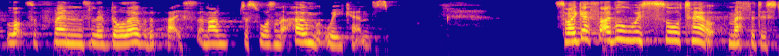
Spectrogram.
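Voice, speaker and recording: A middle-aged woman, a local preacher, giving a quiet, reflective personal testimony in church. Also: on the high side. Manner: soft-spoken, reflective. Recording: dull, echoey church recording.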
